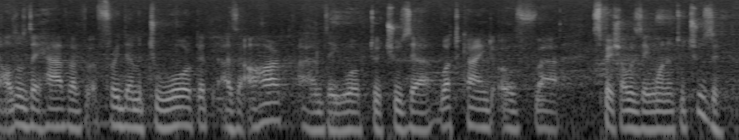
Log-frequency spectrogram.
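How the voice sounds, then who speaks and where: The man talks at a moderate pace and a medium pitch. Noticeable background noise runs behind him. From Iraqi Kurdistan. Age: 30s. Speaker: artist and curator. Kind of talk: interview. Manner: halting.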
